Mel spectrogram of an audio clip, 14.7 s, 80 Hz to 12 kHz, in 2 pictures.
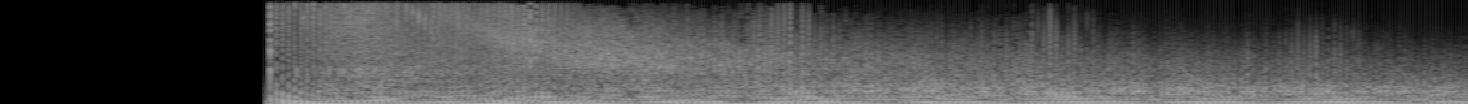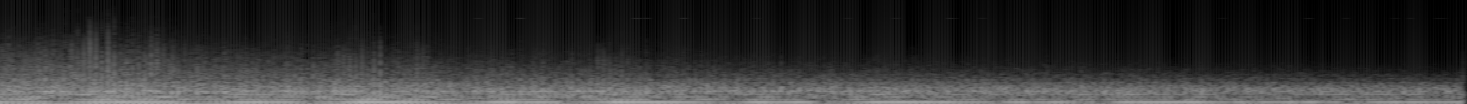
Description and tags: Sound effect I made in Reason 4 with Subtractor and Advanced reverb nothing else.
